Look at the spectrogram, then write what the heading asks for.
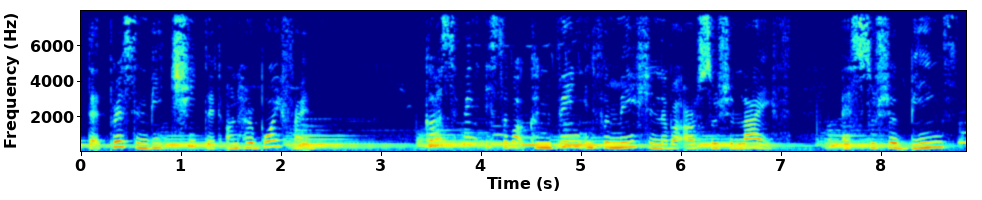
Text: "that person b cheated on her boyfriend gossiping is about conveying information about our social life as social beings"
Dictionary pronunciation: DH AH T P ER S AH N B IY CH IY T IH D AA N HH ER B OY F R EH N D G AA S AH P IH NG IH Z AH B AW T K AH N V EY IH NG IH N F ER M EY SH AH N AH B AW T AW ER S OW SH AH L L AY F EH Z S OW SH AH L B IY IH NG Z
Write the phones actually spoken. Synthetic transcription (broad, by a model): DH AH T P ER S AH N B IY CH IY T IH D AA N HH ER B OY F R EH N D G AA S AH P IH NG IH S AH B AW T K AH N V EY IH NG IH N F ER M EY SH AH N AH B AW T AW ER S OW SH AH L L AY F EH S OW SH AH L B IY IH NG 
